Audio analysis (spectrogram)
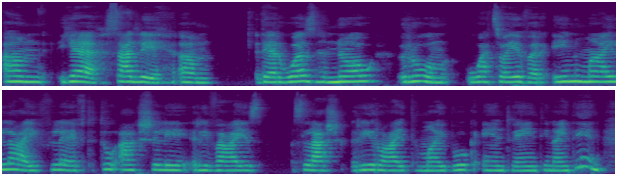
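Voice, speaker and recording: A woman with a Romanian accent talks to her viewers in a relaxed, rambling way, full of ums and restarts. Her voice sits a little high and she speaks slowly, taking her time. English is her second language. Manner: rambling, many fillers and restarts. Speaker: aspiring novelist vlogger. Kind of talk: casual personal vlog talk.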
